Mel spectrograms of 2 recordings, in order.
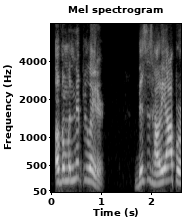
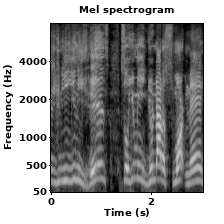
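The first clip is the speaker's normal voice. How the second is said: ordinary delivery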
